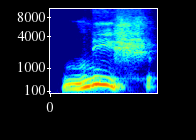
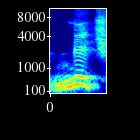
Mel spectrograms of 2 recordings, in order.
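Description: First: Niche is said with a non-American pronunciation. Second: Niche is said with an American pronunciation.

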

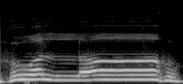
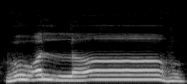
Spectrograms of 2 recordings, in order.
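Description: The two takes are said the same way.

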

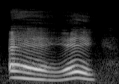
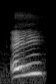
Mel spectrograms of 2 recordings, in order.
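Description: First: The pitch dips low, then rises. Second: The pitch stays high and level. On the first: "三声是哎" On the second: "一声A"

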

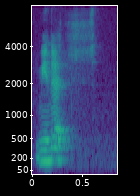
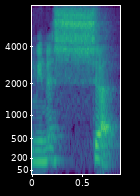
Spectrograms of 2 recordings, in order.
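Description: First: The sh sound is short without spreading. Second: The sh sound is spread out with airflow. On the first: The speaker calls it wrong. "We don't say minash" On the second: The speaker calls it right. "the sound of it spread in the air. So we say minash sh"

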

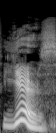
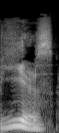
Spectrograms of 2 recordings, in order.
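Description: First: The vowel sounds like 'ar', as in yarrs. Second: The vowel sounds like 'ear', as in years. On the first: The speaker calls it wrong. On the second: The speaker calls it right. "Instead of years"

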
